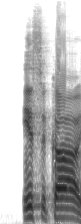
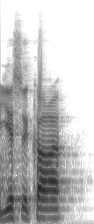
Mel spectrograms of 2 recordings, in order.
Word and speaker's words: Issachar: The tribe of Yisrael, of Yisachar, called, how you say it in the English? I forgot how to say it. Now I'm saying it in Hebrew. So Issachar, or Yisachar,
